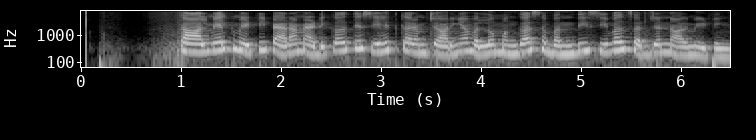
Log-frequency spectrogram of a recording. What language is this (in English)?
Punjabi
